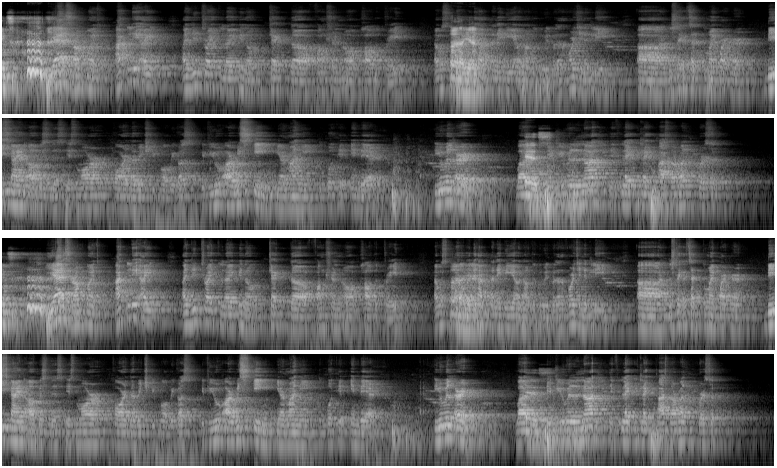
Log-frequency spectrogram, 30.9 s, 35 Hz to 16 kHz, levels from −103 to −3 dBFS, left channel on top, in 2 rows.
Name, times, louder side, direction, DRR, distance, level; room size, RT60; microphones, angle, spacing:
voice 1, 0.0-1.1 9.0-9.6 23.3-23.4 25.9-26.6 26.8-27.0 28.4-28.6, left 6 dB, 55° left, 0.4 m, -29 dB
voice 2, 0.9-1.9 2.3-3.0 3.6-5.1 5.3-5.5 5.8-7.4 7.7-7.9 8.6-12.4 12.7-14.8 15.3-17.4 17.7-19.3 19.6-21.6 22.0-23.1 23.9-25.2 25.7-26.0 26.4-29.7, right 3 dB, 40° right, 0.7 m, -36 dB
7.8 x 4.6 x 6.4 m
head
